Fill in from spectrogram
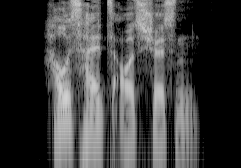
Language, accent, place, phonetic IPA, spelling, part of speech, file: German, Germany, Berlin, [ˈhaʊ̯shalt͡sˌʔaʊ̯sʃʏsn̩], Haushaltsausschüssen, noun, De-Haushaltsausschüssen.ogg
- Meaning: dative plural of Haushaltsausschuss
